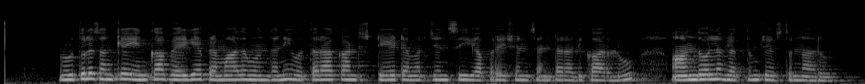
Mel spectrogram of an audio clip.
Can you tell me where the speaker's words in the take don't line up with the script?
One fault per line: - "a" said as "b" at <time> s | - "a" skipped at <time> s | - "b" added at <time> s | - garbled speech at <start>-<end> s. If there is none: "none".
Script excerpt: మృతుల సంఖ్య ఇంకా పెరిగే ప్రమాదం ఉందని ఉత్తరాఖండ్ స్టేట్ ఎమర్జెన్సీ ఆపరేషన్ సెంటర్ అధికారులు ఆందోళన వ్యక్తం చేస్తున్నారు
none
